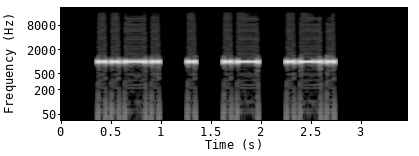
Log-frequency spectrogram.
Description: Morse code, heard as a keyed tone, about 18 wpm, spaced as for 15 wpm, 1000 Hz. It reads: FEAR
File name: qotdfiles / 15wpm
